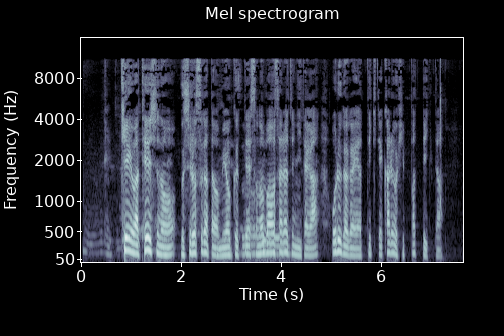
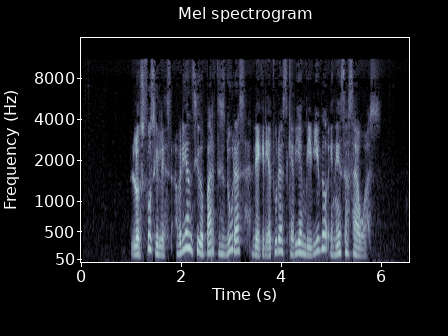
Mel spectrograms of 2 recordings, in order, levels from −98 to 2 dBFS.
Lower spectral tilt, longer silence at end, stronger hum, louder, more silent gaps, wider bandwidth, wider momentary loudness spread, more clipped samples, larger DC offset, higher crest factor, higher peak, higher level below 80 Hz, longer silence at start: about the same, -5 dB/octave vs -5 dB/octave; second, 0.4 s vs 0.65 s; neither; first, -18 LUFS vs -27 LUFS; neither; about the same, 11.5 kHz vs 11.5 kHz; first, 16 LU vs 7 LU; neither; neither; about the same, 18 dB vs 22 dB; first, 0 dBFS vs -6 dBFS; first, -54 dBFS vs -68 dBFS; second, 0.45 s vs 1 s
